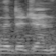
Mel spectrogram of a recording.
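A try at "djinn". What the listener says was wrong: Jin. It's Jin. The D is silent.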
